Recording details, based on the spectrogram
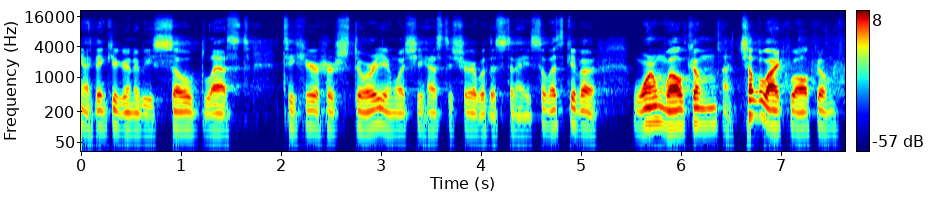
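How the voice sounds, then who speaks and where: A man emcees a gala and introduces the next speaker in a loose, informal way, with plenty of fillers. His voice sits on the low side for a man. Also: fairly bright tone. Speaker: event emcee.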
